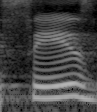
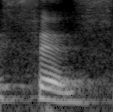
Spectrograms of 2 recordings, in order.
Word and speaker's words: says: ठीक है, अगला है SAYS, ये मैंने आपको लेसन 1 में भी बताया, इसे सेज नहीं बोलेंगे, सेज। ठीक है, जल्दी से बोलना है, सेज।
